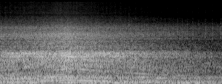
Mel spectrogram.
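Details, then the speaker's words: Nissan 280ZX turbo project drag car on first start-up after sitting, running on old gas, with an electronic choke: short rev from a rough, uneven idle with a stumbling exhaust note; definitely missing, cause not confirmed. "It's definitely missing."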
